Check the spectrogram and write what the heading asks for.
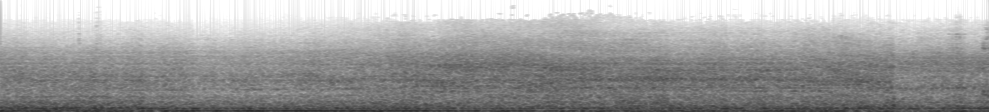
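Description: Road and wind noise inside a moving car: a steady low rumble with a rush of wind that grows stronger around the middle.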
